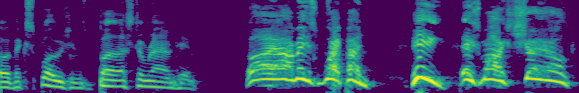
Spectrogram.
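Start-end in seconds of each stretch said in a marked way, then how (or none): 2.5-5.8 high, loud bellowed battle mantra; bellowing. Acted. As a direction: bellow it, slowing on the shield line. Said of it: "Apollos bellowed the mantra through gritted teeth".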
